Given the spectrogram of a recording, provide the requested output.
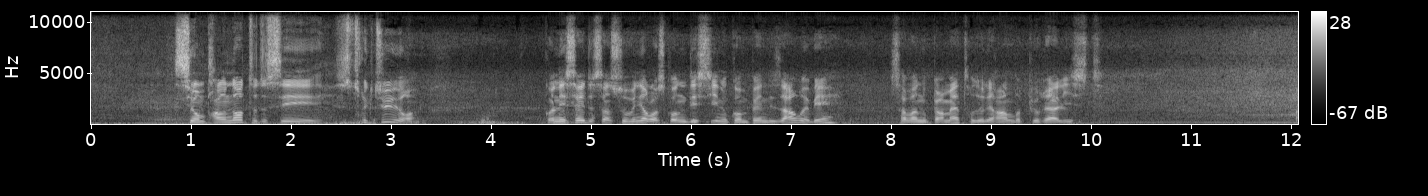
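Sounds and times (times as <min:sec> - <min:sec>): distant engine drone: 0:00.0 - 0:12.0.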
